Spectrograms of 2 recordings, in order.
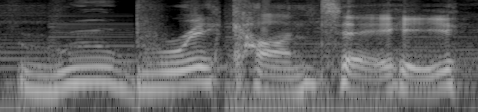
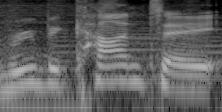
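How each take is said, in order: First: An r sound follows the b. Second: There is no r sound after the b. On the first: The speaker calls it wrong. "and not Rubricante" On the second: The speaker calls it right. "Rubicante's name is Rubicante"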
